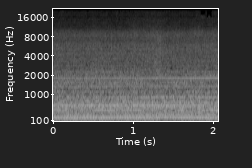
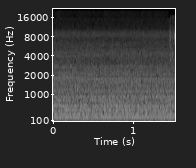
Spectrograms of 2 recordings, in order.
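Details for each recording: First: Audio amplifier on a 20 A transformer, heard at the speaker with the ground wire to the transformer center tap disconnected: constant steady low mains hum; reconnecting the wire removes it. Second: Amplifier with a 20-amp transformer: a steady soft hiss and faint low tone underneath, with no loud mains hum once the transformer center tap (CT) wire is reconnected.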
